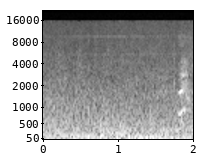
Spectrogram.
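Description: Quiet room tone with a low hum. Near the end a man's voice makes a brief rising sound, just before he starts speaking.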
